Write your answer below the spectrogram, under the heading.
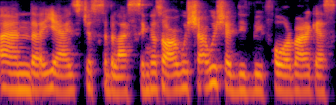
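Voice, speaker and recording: In an Italian accent, a woman with a fairly low pitch talks at a fairly quick pace with monotone, flat intonation. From Italy, Milan. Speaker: business owner, automation specialist. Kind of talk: podcast interview.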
